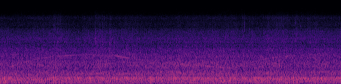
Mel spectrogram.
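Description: Distant passenger train running along the line: a steady low rumble with a faint steady hum.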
